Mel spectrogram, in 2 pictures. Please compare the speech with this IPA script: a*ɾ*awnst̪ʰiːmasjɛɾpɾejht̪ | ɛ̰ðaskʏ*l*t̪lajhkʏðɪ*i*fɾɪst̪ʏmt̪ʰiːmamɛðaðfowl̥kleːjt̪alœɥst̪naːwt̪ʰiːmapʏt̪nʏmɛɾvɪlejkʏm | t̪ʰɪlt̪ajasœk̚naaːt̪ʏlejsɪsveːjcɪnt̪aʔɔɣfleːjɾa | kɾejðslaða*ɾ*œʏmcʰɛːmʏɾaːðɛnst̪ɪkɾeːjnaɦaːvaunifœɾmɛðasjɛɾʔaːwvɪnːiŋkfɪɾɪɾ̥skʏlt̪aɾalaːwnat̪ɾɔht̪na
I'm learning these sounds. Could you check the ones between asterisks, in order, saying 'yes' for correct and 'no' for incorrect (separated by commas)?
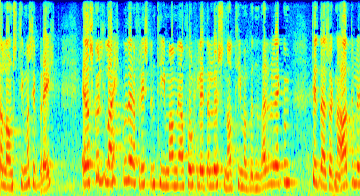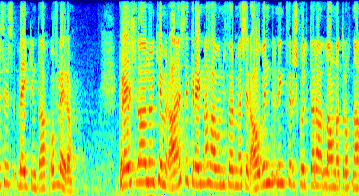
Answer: no, yes, no, no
